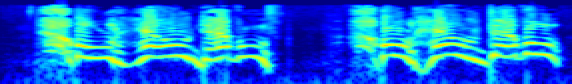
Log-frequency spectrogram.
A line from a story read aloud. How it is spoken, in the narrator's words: he screamed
